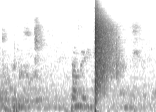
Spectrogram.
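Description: A single sharp crack about one and a half seconds in, fading quickly in the room.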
